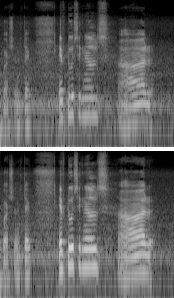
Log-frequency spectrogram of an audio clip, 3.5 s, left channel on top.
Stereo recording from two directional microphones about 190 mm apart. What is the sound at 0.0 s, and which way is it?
Speech, 45° right (ahead or behind).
